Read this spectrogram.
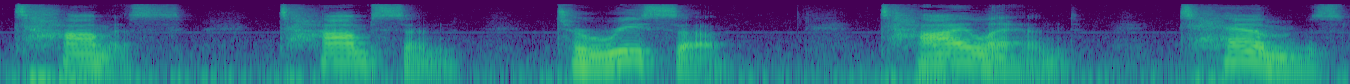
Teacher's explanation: Although these next words and names are spelled with a TH, they are pronounced as if they were spelled with a normal T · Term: TH exceptions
